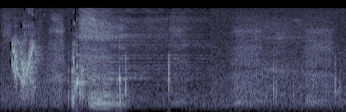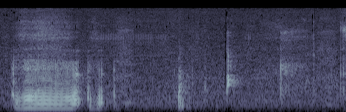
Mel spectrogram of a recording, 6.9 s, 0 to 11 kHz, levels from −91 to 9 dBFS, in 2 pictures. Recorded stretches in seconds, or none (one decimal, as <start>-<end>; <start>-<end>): 0.0-1.1; 2.1-6.9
